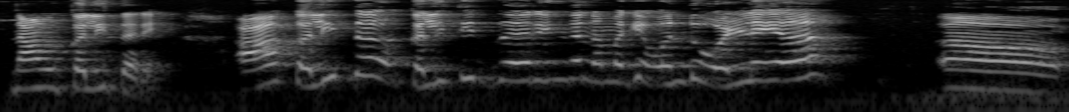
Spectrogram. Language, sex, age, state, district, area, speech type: Kannada, female, 60+, Karnataka, Shimoga, rural, spontaneous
